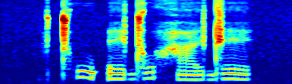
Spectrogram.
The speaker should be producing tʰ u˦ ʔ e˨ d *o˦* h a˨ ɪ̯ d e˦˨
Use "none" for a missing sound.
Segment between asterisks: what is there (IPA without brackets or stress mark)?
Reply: o˦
